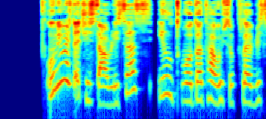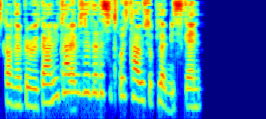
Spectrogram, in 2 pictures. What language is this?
Georgian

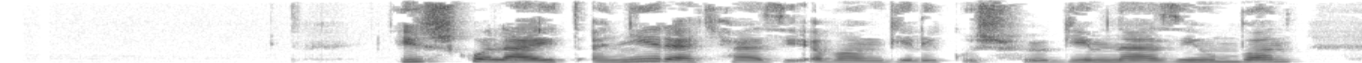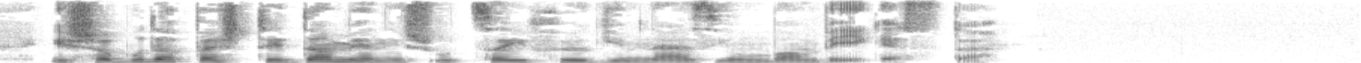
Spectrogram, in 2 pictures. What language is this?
Hungarian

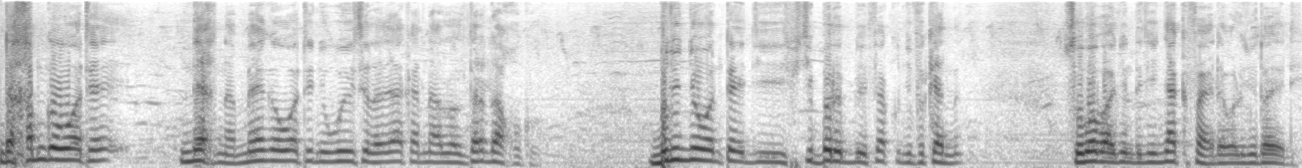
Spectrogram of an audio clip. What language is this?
Wolof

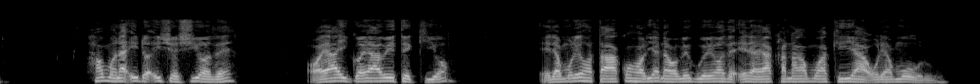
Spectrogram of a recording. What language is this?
Kikuyu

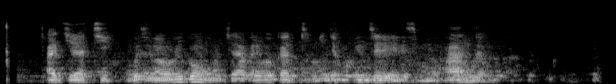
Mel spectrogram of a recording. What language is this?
Kinyarwanda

